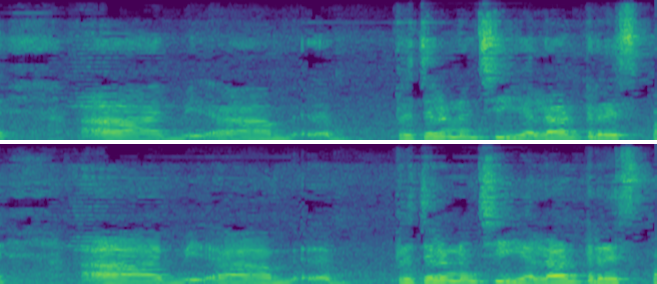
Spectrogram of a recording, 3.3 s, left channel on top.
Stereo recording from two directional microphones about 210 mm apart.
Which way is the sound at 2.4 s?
15° left (ahead or behind).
